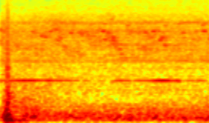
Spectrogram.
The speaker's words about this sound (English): NPR's … brings us this report, which does start off with some sounds of explosions. Just a few miles from this pastoral dairy farm, Israeli warplanes pound targets in southern Gaza.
